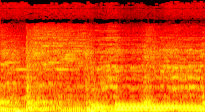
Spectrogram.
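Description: Electric bass guitar playing a line of held notes over a band recording with drums and guitar, changing notes about a second in.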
